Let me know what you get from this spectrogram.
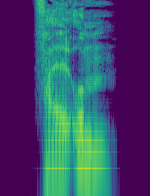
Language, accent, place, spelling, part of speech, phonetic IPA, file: German, Germany, Berlin, fall um, verb, [ˌfal ˈʊm], De-fall um.ogg
- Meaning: singular imperative of umfallen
